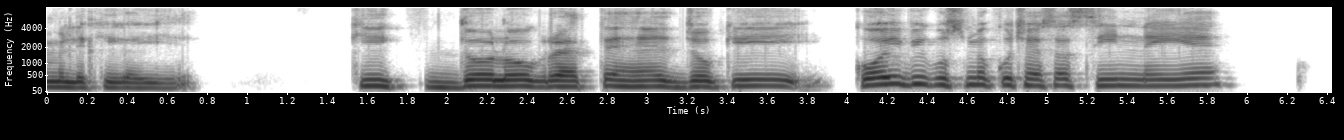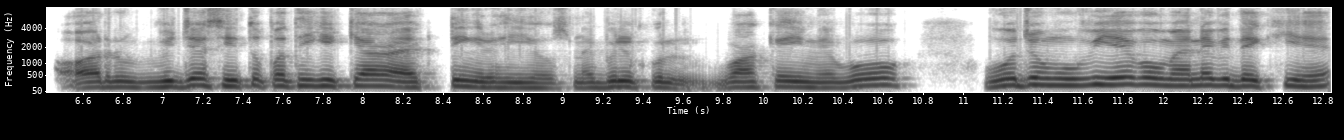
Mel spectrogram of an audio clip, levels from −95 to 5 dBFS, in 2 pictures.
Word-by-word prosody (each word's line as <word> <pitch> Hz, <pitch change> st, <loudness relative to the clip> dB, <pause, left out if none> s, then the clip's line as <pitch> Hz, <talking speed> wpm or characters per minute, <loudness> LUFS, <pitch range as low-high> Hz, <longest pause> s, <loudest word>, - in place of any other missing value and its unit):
में 145 Hz, -1 st, +4 dB
लिखी 135 Hz, 0 st, 0 dB
गई 125 Hz, -1 st, -1 dB
है, -, -, -12 dB, 0.8 s
कि 170 Hz, -2 st, -1 dB
2 145 Hz, +5 st, +2 dB
लोग 165 Hz, -2 st, +4 dB
रहते 160 Hz, +2 st, +2 dB
हैं 160 Hz, -2 st, +1 dB
जो 155 Hz, +1 st, +1 dB
कि 175 Hz, 0 st, -3 dB
कोई 210 Hz, +4 st, +4 dB
भी 220 Hz, +1 st, +1 dB
उसमें 200 Hz, 0 st, -1 dB
कुछ 195 Hz, 0 st, -2 dB
ऐसा 185 Hz, +1 st, -1 dB
सीन 180 Hz, +1 st, -2 dB
नहीं 175 Hz, +1 st, -2 dB
है 195 Hz, +1 st, -4 dB, 0.6 s
और 145 Hz, +1 st, 0 dB
विजय 150 Hz, +6 st, +1 dB
सेतुपति 175 Hz, 0 st, 0 dB
की 175 Hz, -, +3 dB
क्या 175 Hz, -3 st, +3 dB
एक्टिंग 140 Hz, +3 st, +1 dB
रही 135 Hz, -1 st, 0 dB
है 130 Hz, -, -1 dB
उसमें, 130 Hz, +1 st, -5 dB
बिल्कुल 145 Hz, -5 st, 0 dB, 0.2 s
वाक़ई 145 Hz, +1 st, 0 dB
में 135 Hz, -1 st, -1 dB
वो 185 Hz, +7 st, -2 dB, 0.4 s
वो 180 Hz, +5 st, +2 dB
जो 205 Hz, +2 st, +2 dB
मूवी 190 Hz, +2 st, +2 dB
है 210 Hz, -, +4 dB
वो 205 Hz, -1 st, +1 dB
मैंने 180 Hz, +1 st, +1 dB
भी 185 Hz, -, +2 dB
देखी 170 Hz, 0 st, 0 dB
है। 165 Hz, +2 st, -1 dB
165 Hz, 190 wpm, -22 LUFS, 145-185 Hz, 0.8 s, में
